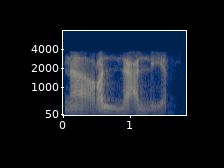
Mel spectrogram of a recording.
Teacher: فهنا إضغام كامل بمعنى أنه يخلو من الغنة، ويحذف أحد حروف التنوين، حركة التنوين، أحد حركة التنوين تحذف.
